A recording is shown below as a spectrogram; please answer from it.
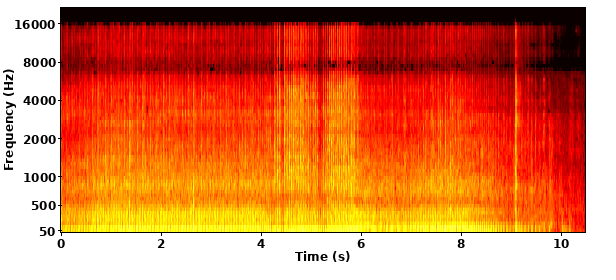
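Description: The four-cylinder engine of an Allis-Chalmers WD forklift tractor running steadily, then dying away about a second before the end, with a single sharp click just before it goes quiet. The engine is tired and in need of carburettor work.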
